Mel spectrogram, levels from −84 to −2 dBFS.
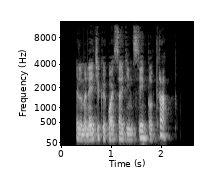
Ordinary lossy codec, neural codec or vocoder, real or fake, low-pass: Opus, 64 kbps; none; real; 10.8 kHz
